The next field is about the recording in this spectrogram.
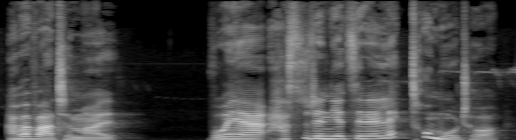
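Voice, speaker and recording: A woman's voice: fairly high pitch, animated, moderate pace, a bit bright. A woman playing a sympathetic, inquisitive child in a children's audio drama. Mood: sympathetic, curious.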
